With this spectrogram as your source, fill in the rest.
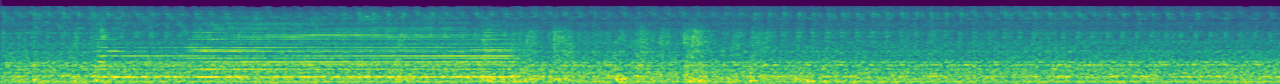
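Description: Train wheels roll and clack over the rails.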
